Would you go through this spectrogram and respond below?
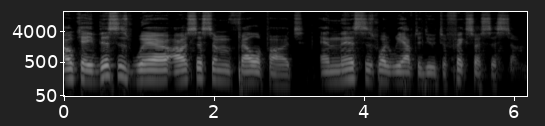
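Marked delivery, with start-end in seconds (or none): none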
